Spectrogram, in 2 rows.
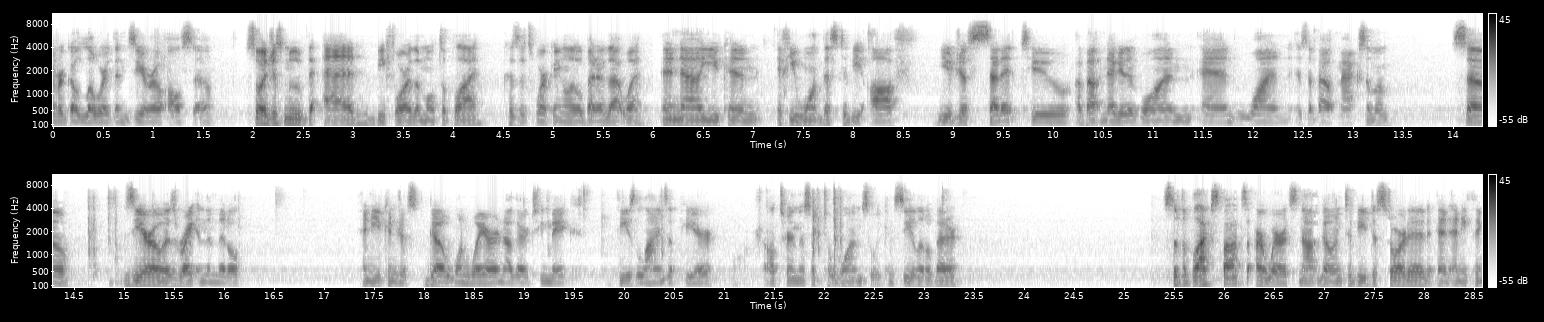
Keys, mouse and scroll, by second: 0.9 scroll down 7, 1.2 middle click, 1.7 middle click, 1.8 click, 6.0 shift+click, 8.2 shift+click, 14.0 click, 16.8 shift+click, 19.9 ctrl+shift+click, 21.3 click, 23.3 shift+click.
